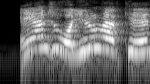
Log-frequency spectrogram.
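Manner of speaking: high, loud, mocking ranting voice. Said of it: "The Democrats say".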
